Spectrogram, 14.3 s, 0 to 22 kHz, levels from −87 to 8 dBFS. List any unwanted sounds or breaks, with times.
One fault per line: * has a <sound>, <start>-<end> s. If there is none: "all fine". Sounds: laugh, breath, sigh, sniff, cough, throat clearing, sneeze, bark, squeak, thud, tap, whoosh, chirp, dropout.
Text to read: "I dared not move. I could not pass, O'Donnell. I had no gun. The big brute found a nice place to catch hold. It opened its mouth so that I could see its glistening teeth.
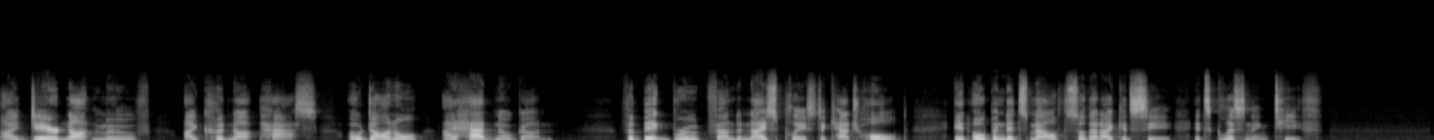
all fine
